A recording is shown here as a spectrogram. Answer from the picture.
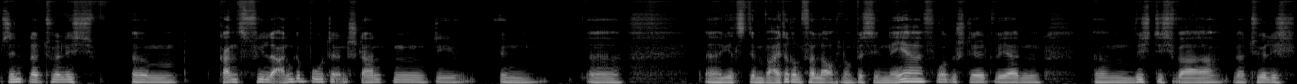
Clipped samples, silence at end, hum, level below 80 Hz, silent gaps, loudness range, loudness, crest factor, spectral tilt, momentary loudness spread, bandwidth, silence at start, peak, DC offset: under 0.1%; 0.05 s; none; -62 dBFS; none; 6 LU; -32 LUFS; 18 dB; -6 dB/octave; 12 LU; over 20 kHz; 0 s; -14 dBFS; under 0.1%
